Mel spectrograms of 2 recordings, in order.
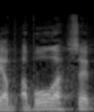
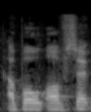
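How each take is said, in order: First: The word 'of' is cut down to 'a'. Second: The word 'of' is pronounced in full. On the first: "We say a" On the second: "you don't say"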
